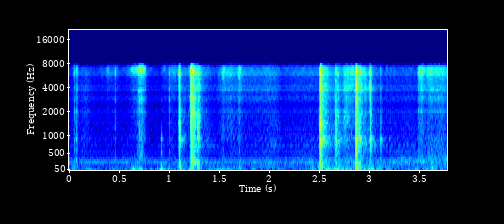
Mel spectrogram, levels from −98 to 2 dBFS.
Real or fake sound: fake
